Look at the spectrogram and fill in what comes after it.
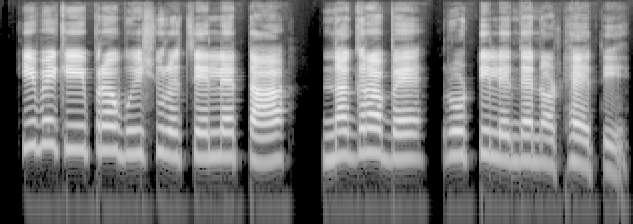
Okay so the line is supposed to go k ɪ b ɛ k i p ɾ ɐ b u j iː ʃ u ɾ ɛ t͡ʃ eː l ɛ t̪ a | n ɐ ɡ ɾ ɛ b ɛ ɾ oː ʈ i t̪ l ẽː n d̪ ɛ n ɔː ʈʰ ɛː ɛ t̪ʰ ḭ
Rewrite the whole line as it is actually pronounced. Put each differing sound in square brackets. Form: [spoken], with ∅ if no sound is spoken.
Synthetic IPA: k ɪ b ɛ k i p ɾ ɐ b u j iː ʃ u ɾ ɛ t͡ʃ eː l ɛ t̪ a | n ɐ ɡ ɾ [a] b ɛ ɾ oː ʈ i [∅] l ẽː n d̪ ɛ n ɔː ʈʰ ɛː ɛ [t̪] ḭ

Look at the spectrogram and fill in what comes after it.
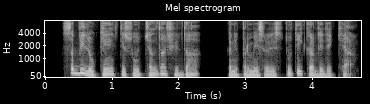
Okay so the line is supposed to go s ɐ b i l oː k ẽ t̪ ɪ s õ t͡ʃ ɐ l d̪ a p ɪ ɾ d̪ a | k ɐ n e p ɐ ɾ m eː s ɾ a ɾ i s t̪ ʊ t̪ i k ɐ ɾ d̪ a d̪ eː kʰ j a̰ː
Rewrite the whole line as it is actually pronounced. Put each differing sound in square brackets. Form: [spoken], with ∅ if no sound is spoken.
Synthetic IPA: s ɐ b i l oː k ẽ t̪ ɪ s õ t͡ʃ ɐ l d̪ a [pʰ] ɪ ɾ d̪ a | k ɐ n e p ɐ ɾ m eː s ɾ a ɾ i s t̪ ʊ t̪ i k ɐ ɾ d̪ [e] d̪ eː kʰ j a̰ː

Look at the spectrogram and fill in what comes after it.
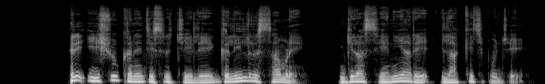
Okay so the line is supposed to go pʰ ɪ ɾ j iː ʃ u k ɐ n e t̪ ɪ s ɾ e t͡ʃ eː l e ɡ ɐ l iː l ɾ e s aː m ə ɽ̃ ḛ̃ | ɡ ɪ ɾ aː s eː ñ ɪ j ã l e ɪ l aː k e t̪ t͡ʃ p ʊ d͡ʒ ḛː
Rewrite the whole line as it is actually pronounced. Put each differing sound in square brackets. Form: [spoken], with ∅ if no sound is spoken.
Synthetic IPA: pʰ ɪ ɾ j iː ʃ u k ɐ n e t̪ ɪ s ɾ e t͡ʃ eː l e ɡ ɐ l iː l ɾ e s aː m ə ɽ̃ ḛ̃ | ɡ ɪ ɾ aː s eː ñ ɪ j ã [ɾ] e ɪ l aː k e [∅] t͡ʃ p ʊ d͡ʒ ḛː

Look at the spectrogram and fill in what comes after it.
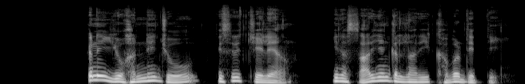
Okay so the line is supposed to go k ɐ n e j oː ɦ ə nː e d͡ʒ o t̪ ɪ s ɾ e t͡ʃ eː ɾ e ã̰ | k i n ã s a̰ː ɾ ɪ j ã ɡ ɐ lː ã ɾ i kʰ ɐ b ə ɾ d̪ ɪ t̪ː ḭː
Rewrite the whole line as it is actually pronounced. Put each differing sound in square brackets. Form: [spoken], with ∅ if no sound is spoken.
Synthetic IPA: k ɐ n e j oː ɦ ə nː e d͡ʒ o t̪ ɪ s ɾ e t͡ʃ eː [l] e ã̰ | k [ɪ] n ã s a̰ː ɾ ɪ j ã ɡ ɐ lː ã ɾ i kʰ ɐ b ə ɾ d̪ ɪ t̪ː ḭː

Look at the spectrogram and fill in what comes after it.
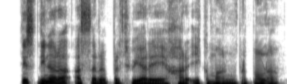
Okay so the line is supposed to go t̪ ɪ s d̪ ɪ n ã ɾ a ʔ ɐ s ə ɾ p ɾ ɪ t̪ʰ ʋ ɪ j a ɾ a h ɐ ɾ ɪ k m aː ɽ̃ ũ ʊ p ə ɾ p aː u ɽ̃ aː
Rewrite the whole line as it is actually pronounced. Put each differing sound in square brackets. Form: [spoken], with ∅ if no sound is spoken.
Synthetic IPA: t̪ ɪ s d̪ ɪ n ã ɾ a ʔ ɐ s ə ɾ p ɾ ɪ t̪ʰ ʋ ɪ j a ɾ [e] h ɐ ɾ ɪ k m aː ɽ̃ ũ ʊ p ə ɾ p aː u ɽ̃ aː

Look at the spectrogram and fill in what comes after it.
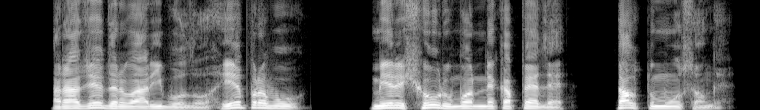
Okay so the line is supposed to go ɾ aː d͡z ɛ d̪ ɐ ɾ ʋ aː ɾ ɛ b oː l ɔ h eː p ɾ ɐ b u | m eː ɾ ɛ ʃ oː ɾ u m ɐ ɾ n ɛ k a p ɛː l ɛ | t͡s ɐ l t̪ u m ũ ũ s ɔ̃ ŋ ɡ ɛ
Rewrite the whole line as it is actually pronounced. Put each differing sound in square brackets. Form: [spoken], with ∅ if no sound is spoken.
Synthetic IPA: ɾ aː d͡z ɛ d̪ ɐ ɾ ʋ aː ɾ [i] b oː l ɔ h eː p ɾ ɐ b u | m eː ɾ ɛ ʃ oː ɾ u m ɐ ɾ n ɛ k a p ɛː l ɛ | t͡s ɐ l t̪ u m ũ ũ s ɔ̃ ŋ ɡ ɛ

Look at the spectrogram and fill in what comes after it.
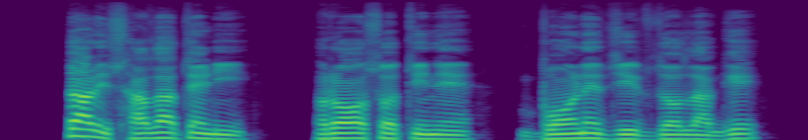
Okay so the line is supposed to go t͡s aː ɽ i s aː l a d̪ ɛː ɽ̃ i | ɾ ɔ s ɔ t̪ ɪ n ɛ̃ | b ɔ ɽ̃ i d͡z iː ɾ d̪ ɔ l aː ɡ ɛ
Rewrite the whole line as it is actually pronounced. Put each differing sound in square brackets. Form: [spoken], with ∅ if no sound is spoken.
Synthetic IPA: t͡s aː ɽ i s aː l a [t̪] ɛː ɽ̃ i | ɾ ɔ s ɔ t̪ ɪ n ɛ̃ | b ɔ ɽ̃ [ɛ] d͡z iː ɾ d̪ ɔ l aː ɡ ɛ

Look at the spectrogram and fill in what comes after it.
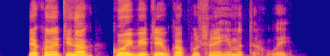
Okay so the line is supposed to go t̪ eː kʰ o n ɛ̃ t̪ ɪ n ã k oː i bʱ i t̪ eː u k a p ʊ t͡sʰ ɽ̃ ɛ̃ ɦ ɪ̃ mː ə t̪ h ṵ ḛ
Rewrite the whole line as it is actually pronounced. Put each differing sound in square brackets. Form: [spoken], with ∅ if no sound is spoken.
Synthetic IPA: t̪ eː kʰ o n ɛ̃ t̪ ɪ n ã k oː i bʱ i t̪ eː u k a p ʊ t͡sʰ ɽ̃ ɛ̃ ɦ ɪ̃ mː ə t̪ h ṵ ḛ

